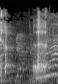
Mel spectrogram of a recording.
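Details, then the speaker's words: Cough from a child who keeps coughing and suddenly wakes coughing, without vomiting: one brief cough followed by a rising whine; child's cough. "Enggak sih, jadi tiba-tiba kayak kebangun batuk, terus batuk."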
